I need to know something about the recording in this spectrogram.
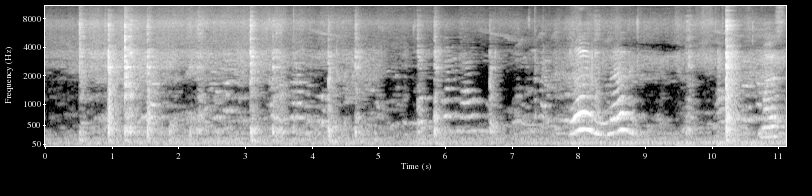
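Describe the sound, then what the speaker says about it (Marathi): Gram flour stirred and roasted in a pan for paneer curry on a wood-fired stove: repeated clinks and scrapes of a spoon against the pan over a soft sizzle, with a voice talking throughout. "याला तेल सुटेपर्यंत हे पण भाजून घेऊ"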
